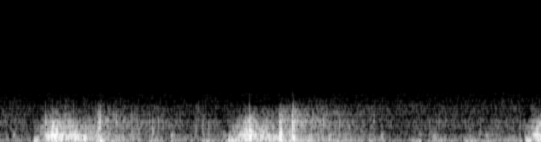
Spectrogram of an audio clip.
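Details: Crackles heard over the chest of a real patient on a ventilator, recorded with an electronic stethoscope.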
